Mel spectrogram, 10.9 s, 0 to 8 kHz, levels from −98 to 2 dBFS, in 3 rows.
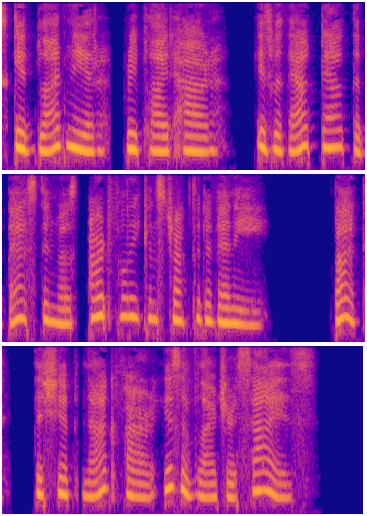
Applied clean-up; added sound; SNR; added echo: none; none; none; none.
